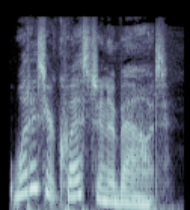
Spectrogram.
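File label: what is your question about, female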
